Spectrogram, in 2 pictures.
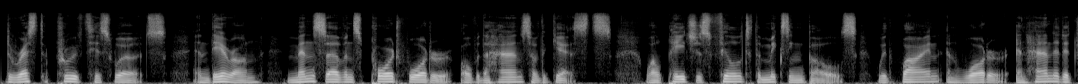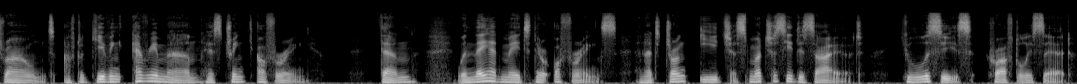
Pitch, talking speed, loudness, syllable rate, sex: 105 Hz, 160 wpm, -21 LUFS, 4.7 syllables/s, male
